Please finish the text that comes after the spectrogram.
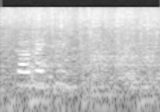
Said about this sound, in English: is rinsing the cement off his tools.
